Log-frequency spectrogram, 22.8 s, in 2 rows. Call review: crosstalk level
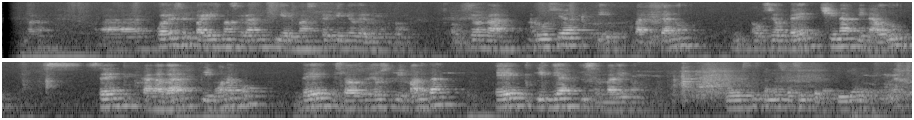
none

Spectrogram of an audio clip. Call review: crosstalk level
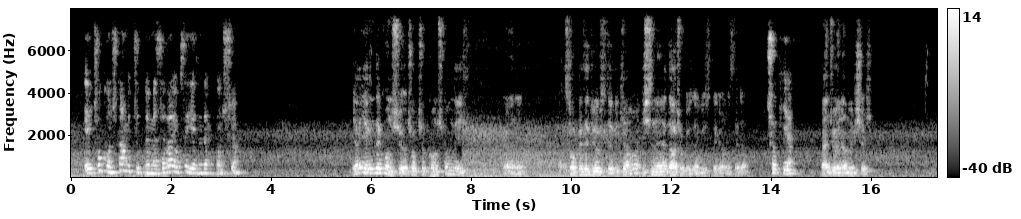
none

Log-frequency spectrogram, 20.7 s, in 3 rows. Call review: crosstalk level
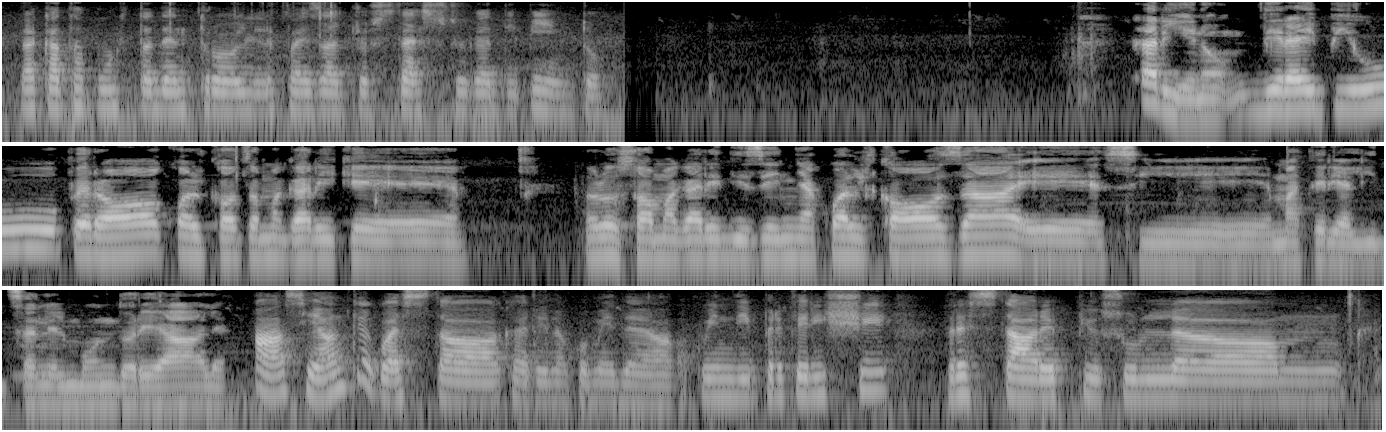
none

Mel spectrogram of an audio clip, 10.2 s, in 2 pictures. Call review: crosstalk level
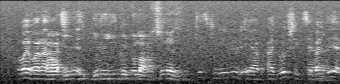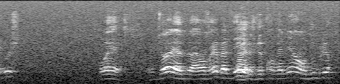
present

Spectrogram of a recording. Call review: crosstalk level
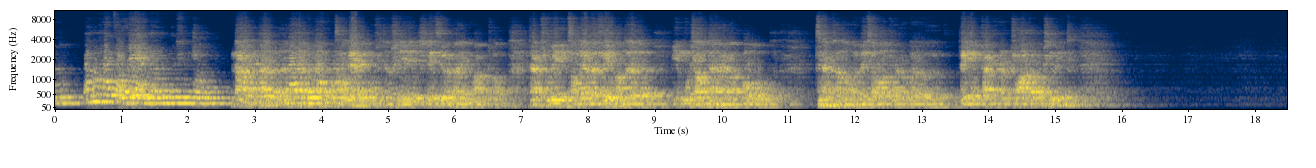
present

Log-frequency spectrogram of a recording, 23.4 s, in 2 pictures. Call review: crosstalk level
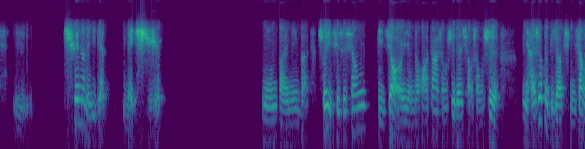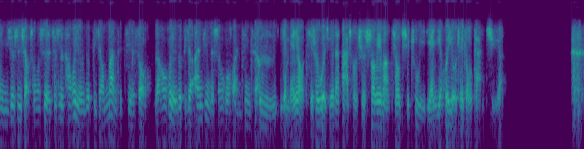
none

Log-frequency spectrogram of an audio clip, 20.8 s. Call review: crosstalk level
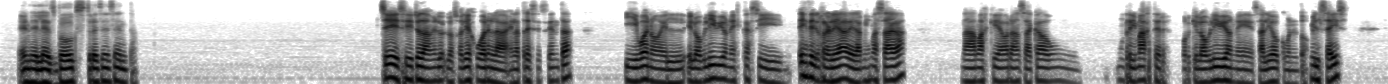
none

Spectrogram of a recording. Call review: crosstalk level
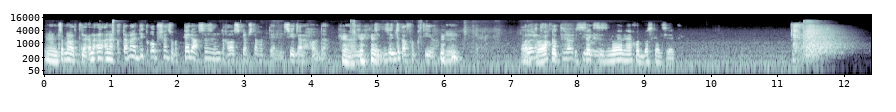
present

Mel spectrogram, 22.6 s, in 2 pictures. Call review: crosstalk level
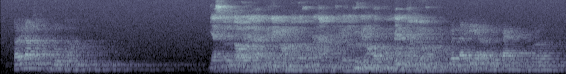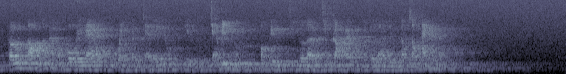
present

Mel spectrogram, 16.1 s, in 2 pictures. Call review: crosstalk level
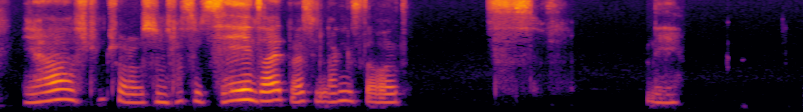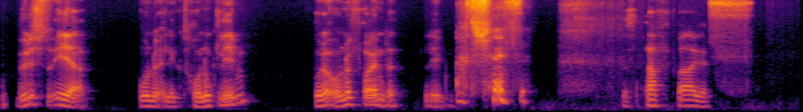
none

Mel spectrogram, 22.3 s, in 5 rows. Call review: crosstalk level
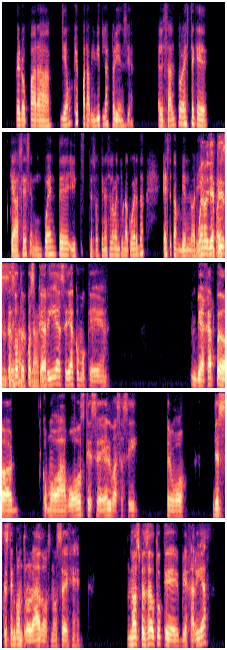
present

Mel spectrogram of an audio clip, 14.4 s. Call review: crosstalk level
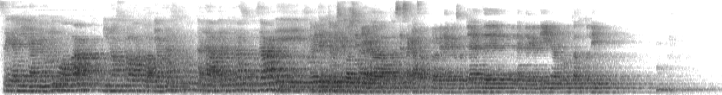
present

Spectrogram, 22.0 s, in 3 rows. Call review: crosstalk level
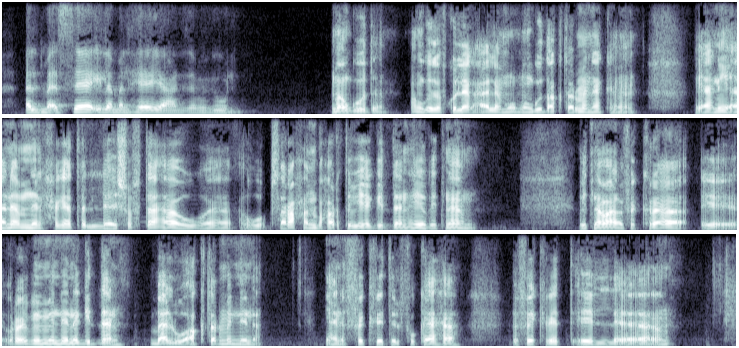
none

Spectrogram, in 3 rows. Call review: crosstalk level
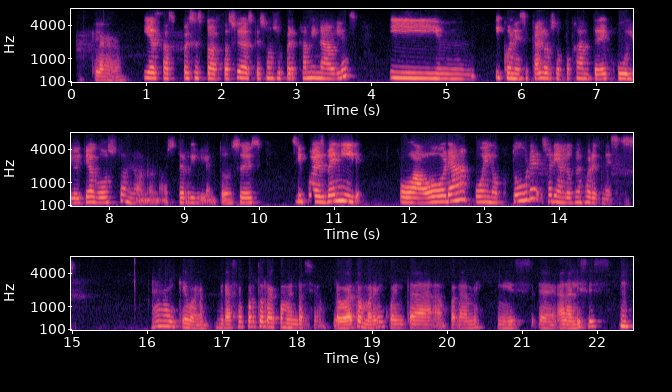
none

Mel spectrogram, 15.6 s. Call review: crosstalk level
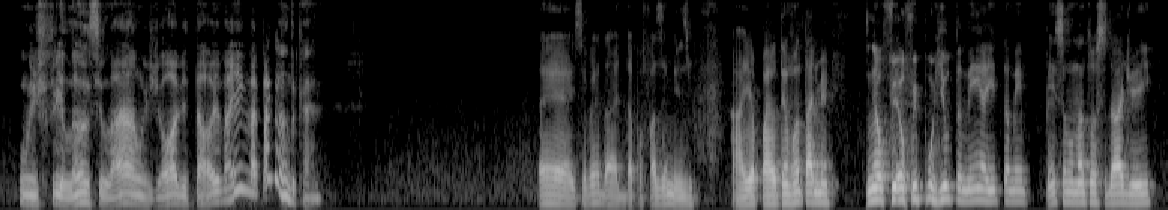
none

